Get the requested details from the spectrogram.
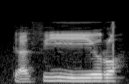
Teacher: Bila kita wakaf pada ta bulat, kita akan wakaf dengan sebut huruf ha. Kasirah. Bukan kasiratan. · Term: ta marbutah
